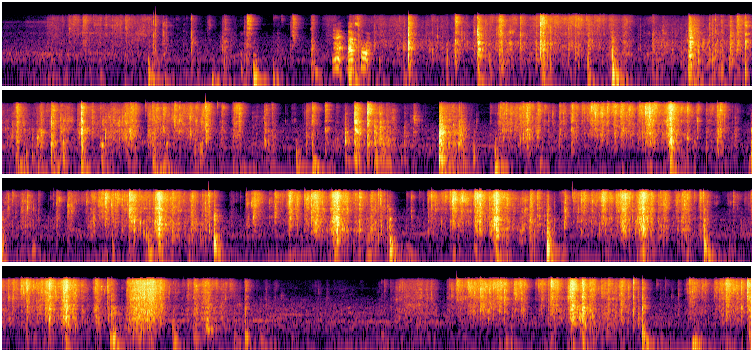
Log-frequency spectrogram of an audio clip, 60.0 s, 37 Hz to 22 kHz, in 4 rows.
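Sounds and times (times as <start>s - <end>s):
foil wrappers tearing and crinkling: 1.1s - 3.4s, 7.0s - 22.9s, 23.9s - 49.8s, 52.8s - 59.9s.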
